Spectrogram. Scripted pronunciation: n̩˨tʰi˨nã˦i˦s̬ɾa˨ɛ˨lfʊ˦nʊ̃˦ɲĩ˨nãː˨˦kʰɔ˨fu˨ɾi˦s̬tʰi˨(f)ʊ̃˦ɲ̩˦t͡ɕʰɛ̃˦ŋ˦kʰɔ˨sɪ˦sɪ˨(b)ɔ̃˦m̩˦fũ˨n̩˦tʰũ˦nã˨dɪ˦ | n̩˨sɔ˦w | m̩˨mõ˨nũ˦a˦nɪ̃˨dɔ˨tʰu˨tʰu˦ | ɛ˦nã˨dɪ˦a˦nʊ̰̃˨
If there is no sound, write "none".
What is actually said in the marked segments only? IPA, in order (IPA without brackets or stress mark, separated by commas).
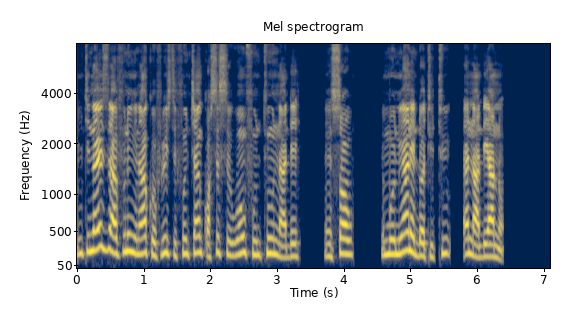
f, w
